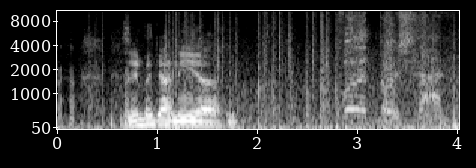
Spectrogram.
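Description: A submachine gun fires in short bursts nearby.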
